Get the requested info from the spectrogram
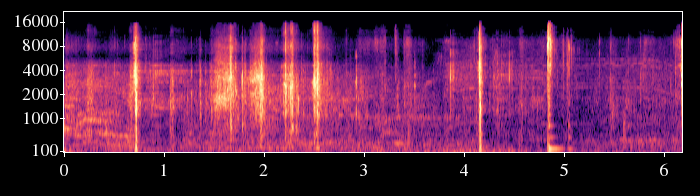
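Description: Sharp cracks and clacks from a spring-powered lever-action foam dart blaster. The loudest crack comes about a second in, a few fainter clacks follow around two seconds, and two more come near the end.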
